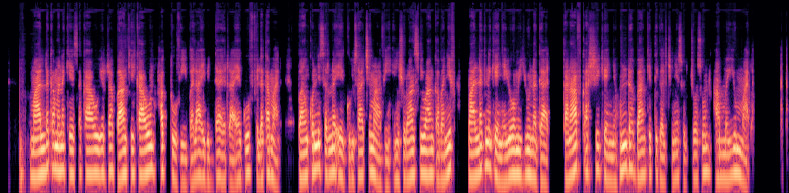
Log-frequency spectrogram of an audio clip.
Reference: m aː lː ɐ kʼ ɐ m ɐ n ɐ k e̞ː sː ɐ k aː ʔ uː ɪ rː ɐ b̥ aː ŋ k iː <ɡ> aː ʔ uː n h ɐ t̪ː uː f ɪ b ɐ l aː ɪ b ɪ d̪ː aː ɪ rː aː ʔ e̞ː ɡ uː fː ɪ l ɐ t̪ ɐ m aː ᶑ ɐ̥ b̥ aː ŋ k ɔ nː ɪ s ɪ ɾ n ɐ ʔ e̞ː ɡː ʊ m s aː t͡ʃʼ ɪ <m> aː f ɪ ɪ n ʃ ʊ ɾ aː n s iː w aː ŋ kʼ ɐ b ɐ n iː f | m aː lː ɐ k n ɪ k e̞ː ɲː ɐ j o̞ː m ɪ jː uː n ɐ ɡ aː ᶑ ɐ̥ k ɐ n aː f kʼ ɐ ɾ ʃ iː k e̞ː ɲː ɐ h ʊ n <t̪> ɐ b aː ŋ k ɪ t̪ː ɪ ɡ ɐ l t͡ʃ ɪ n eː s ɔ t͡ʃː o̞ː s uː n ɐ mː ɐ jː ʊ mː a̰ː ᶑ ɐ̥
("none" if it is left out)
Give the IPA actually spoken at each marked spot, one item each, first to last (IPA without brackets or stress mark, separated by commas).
k, m, d̪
